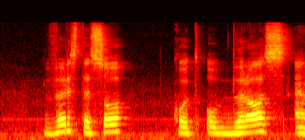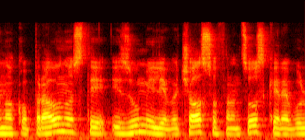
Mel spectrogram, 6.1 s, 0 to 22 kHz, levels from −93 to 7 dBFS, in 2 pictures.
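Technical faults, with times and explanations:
Throughout, MP2 compression: the speech was likely squeezed through MPEG Layer II at a low rate, around 80 kbps, starving the upper sub-bands of bits so nothing survives above about 12.2 kHz, leaving a dull top and a gurgling, granular grain on the remaining bands.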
